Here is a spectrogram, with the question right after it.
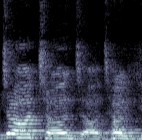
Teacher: आपका तालव्य है, यानी कि तालु से इसका उच्चारण किया जाता है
